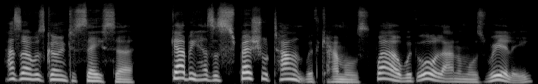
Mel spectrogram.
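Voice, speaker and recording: Man voicing an eager, chatty camel keeper, lively pitch. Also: brisk, dry recording, clean studio sound. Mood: proud, grateful. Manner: long-winded, deferential.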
